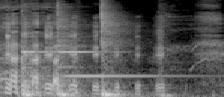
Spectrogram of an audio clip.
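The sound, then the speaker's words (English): A voice imitates a school tannoy announcement chime, singing three quick ringing tones in a row, fairly loud, with a faint steady tone lingering underneath. “You're about to go, bing, bing, bing.”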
